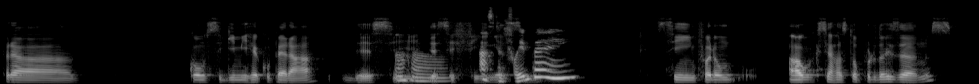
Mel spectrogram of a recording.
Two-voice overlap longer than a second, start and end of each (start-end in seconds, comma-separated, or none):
4.0-5.4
